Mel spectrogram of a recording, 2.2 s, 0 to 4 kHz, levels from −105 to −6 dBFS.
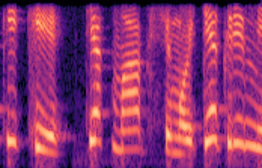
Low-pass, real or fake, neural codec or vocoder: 3.6 kHz; real; none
